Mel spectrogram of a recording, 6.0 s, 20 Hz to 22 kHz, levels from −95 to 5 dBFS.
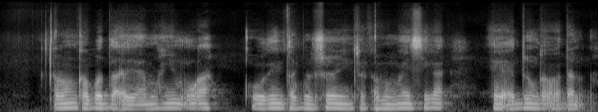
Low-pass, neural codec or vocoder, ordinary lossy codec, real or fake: none; codec, 44.1 kHz, 2.6 kbps, SNAC; none; fake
